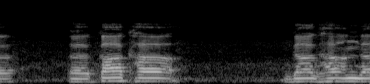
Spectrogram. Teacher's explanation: का, खा, गा, घा, अंगा इनको हमने बताया कंठ से उच्चारित होते हैं।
